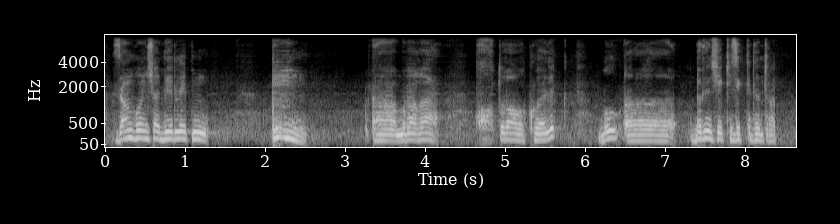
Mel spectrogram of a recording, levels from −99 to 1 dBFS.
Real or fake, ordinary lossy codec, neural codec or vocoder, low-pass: fake; none; codec, 44.1 kHz, 3.4 kbps, Pupu-Codec; 7.2 kHz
